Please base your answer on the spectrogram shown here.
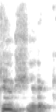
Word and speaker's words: Matuschek: Matuschek.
